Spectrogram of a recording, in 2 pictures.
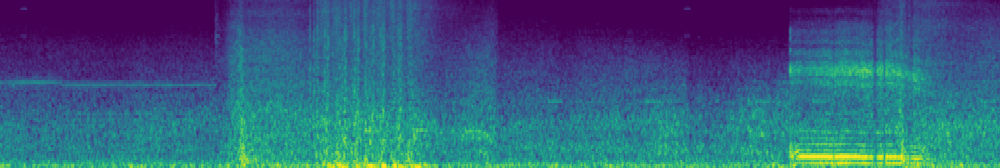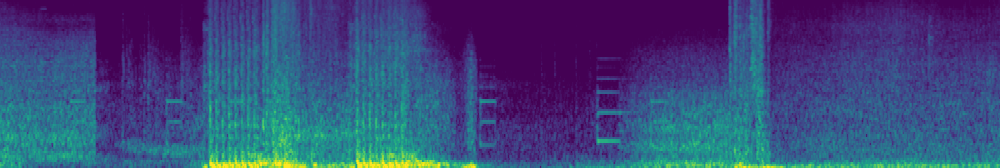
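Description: A jet engine roars steadily with afterburner.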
